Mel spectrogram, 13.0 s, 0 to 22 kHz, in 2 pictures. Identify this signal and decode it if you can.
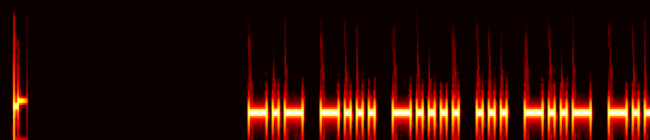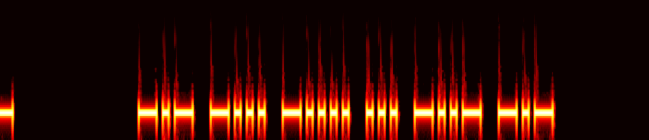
Morse code, heard as a keyed tone, about 20 wpm, 700 Hz. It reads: KB6SXK KB6SXK
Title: USA Call Signs - 6 Characters - Repeated 2x - 20wpm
